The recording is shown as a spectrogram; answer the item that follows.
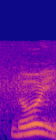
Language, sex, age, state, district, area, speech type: Assamese, male, 30-45, Assam, Nalbari, rural, read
